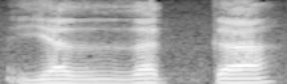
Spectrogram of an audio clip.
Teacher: اور یہ اگلا جو زال ہے، جو دال کے آگے زال آتا ہے، اس میں نرمی ہے، اس میں سیٹی کی آواز بالکل نہیں آئے گی، اس کو نرم کر کے پڑھیں گے۔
